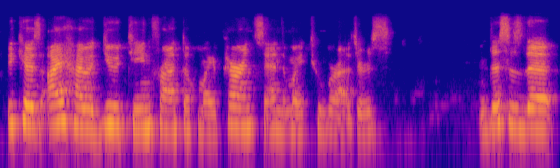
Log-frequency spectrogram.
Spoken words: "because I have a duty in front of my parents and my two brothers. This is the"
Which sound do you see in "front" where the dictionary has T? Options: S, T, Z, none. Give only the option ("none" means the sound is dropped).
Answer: T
